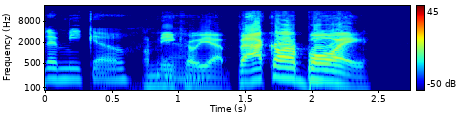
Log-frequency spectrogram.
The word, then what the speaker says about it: Amico: D-Day and Bliss said Amico. Amico, yeah. Back our boy. A Tommy Tallarico funded Super Sega can't go wrong. It's because it fucking rhymes with his name. Tommy Tallarico, Amico.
